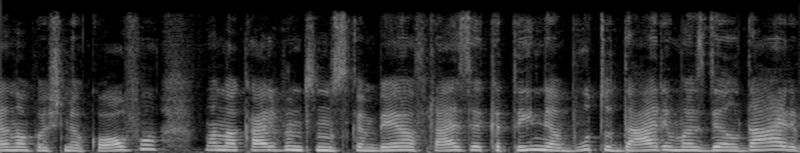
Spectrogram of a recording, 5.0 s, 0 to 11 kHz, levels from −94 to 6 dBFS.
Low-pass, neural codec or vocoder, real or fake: 9.9 kHz; vocoder, 44.1 kHz, 128 mel bands, Pupu-Vocoder; fake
